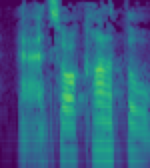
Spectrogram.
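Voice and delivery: ordinary delivery

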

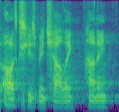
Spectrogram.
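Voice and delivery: lightly voiced haughty wife; mock correction. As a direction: correct him sweetly but pointedly. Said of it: "She goes".

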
